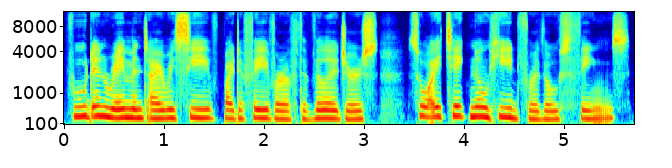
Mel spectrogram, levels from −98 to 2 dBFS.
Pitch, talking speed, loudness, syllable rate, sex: 220 Hz, 200 wpm, -15 LUFS, 4.8 syllables/s, female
